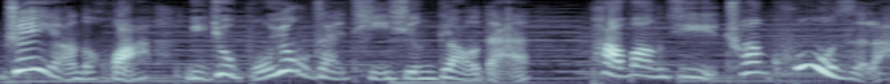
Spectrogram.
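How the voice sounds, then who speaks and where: A woman's voice: fairly high pitch, wildly swooping pitch, bright, forceful tone, soft background music, full character voice. A woman doing an eager helpful schoolboy. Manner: eager, quick to offer ideas, sheepish. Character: cheerful, well-meaning boy, a loyal friend.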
